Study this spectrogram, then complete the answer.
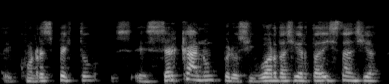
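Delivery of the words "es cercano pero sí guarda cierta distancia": ordinary delivery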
